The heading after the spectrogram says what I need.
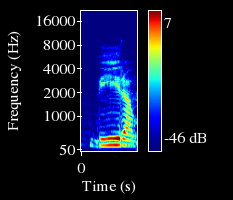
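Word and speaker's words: ναί: 이걸 갖다가 에르코마이 타쿠 그리고 나이라고 해요. 이거는 여기서 나이라고 읽는데 지금은 그리스에서 이걸 나이를 네라고 그러는데 우리말로는 진실로라고 번역되었지만 실제로는 네 옷이 없어서 그 얘기예요.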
